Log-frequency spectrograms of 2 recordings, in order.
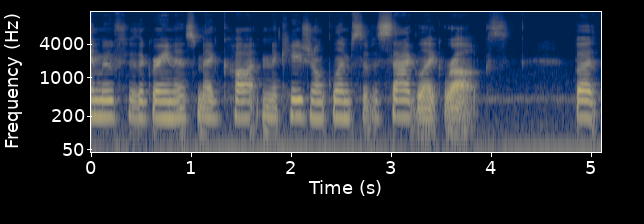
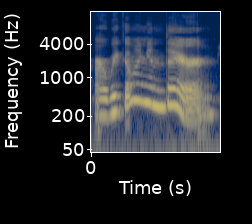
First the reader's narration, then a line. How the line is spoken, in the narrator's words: she asked nervously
